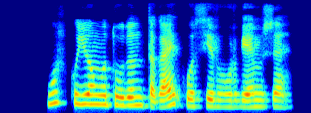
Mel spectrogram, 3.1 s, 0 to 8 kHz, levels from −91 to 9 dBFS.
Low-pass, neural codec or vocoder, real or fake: 7.2 kHz; codec, 24 kHz, 1.2 kbps, DualCodec; fake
